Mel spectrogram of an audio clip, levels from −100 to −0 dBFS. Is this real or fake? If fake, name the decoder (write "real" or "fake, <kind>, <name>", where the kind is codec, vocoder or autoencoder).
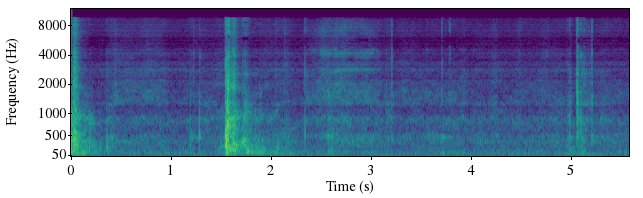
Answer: fake, codec, SNAC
